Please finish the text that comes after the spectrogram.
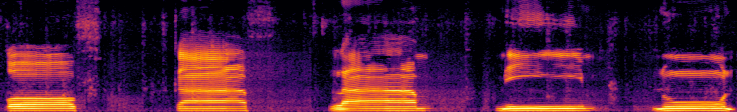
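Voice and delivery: letter names stretched long, one by one; slow, stretched Arabic letter names; drawn-out recitation. Shown as a demonstration. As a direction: draw out each letter name like a Quran teacher. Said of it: "প্রত্যেকটা কিন্তু এই লাইনে টান আছে".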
